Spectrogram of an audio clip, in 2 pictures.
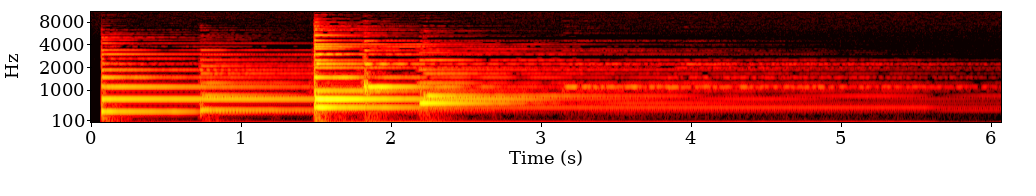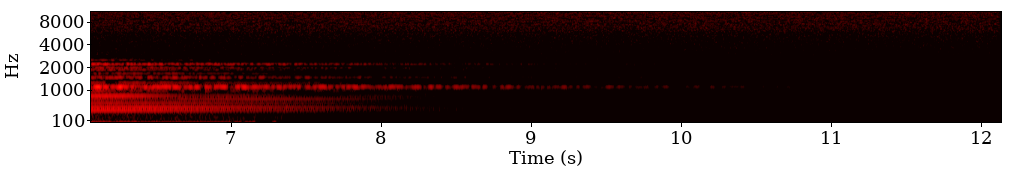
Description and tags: Piano Sample
music, piano, production, sample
